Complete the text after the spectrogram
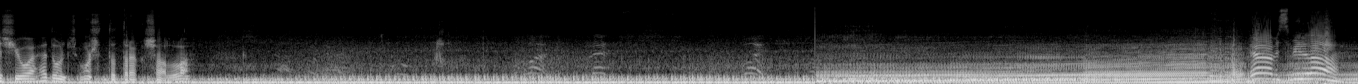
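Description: A motorcycle engine revs sharply in quick bursts.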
